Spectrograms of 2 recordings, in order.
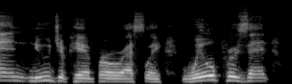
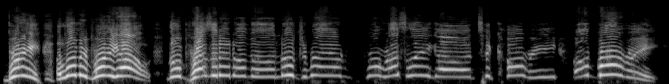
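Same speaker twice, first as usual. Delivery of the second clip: very high, loud, over-the-top announcer impersonation; Tony Khan; 8 dB louder than usual. Acted. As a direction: squeal out a hammed-up, hyped introduction. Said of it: "in my best Tony Khan impersonation".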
